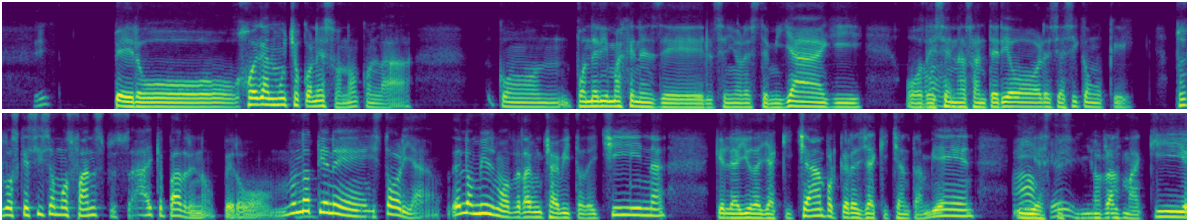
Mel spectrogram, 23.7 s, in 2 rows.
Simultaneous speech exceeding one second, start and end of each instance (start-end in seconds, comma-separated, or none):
none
